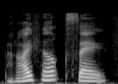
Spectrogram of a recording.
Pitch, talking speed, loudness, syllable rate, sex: 170 Hz, 200 wpm, -18 LUFS, 5.2 syllables/s, female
